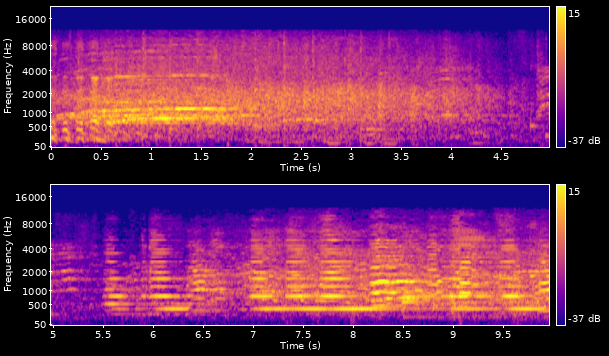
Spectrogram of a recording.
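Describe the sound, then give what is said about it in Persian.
Audience applause in honour of the children: a dense, steady burst of clapping for about four seconds that fades and gives way to sustained tonal notes. “امیدوارم اینا روز به روز پیشرفت بکنن، به افتخار اینا دست بزنم”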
